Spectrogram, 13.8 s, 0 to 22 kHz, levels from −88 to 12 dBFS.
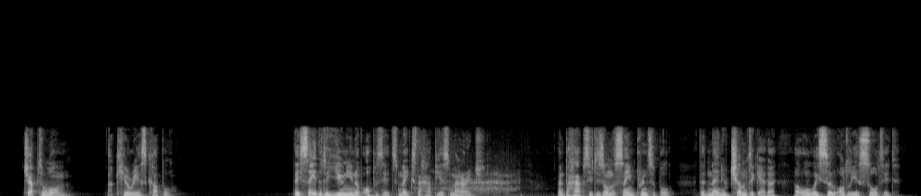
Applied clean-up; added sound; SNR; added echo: neural mask model DeepFilterNet 3.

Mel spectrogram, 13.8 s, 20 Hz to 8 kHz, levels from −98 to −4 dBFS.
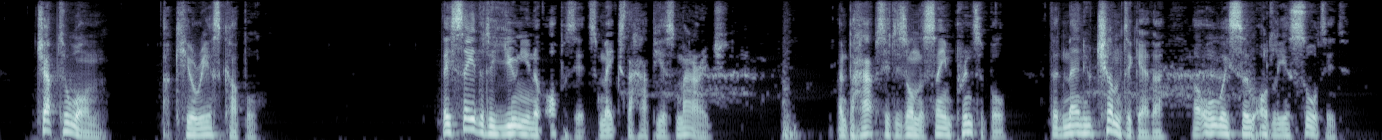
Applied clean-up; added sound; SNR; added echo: classical method spectral subtraction.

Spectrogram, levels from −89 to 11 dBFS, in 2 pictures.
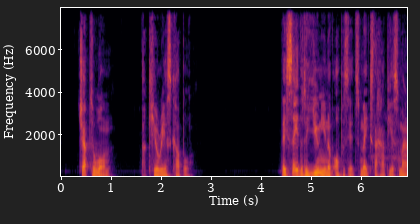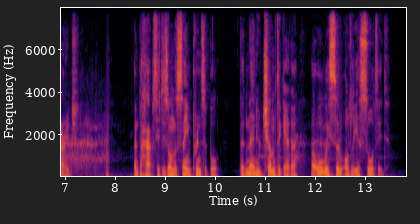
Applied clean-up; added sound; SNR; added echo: neural mask model RNNoise.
